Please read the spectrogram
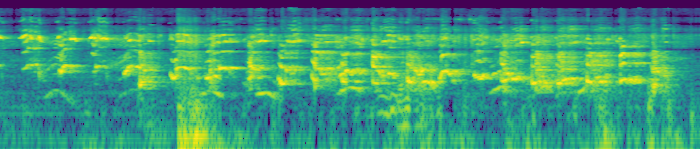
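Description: Beagle whining and yipping in a rapid, almost unbroken string of short high cries that gets busier about a second and a half in: an excited greeting.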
